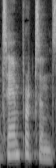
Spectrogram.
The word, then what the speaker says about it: Temperton: This song was co-written with Rod Temperman. – You're fucking manning. – Rod Temperton, sorry. – Temperman. – Temperton. I don't think we're ever going to pronounce this guy's name right.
